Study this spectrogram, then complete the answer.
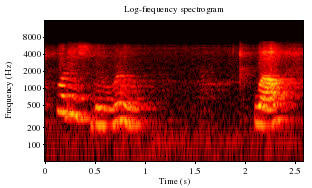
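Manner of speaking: ordinary talk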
